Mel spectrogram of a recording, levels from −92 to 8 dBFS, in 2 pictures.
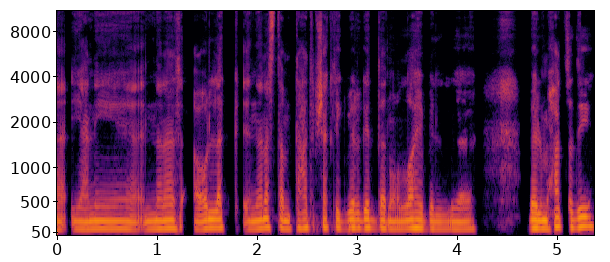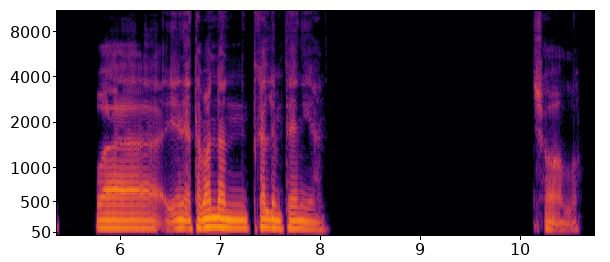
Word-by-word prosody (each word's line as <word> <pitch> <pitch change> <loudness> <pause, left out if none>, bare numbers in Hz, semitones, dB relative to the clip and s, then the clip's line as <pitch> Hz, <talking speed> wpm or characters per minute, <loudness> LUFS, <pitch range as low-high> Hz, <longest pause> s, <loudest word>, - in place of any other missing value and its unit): يعني 105 0 -1
إن 105 +2 -2
أنا 110 +1 +2
اس 110 +3 -2
اقول 110 +4 +1
لك 115 0 0 0.2
إن 100 +1 -2
أنا 115 - +2
استمتعت 115 -1 -2
بشكل 120 -1 -2
كبير 115 +2 0
جدًا 110 -2 -1
والله 110 +3 +1
بال 100 -1 -4 0.6
بالمحادثة 115 +2 +2
دي 135 +2 +2 0.4
ويعني 110 -1 +1
أتمنى 125 +4 +5 0.2
نتكلم 115 0 +1
تاني 110 -1 0
يعني. 90 -2 -8 2.0
إن - - -4
شاء 95 -4 -5
الله. 90 - -13
110 Hz, 135 wpm, -23 LUFS, 105-115 Hz, 2.0 s, أتمنى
